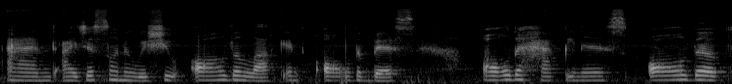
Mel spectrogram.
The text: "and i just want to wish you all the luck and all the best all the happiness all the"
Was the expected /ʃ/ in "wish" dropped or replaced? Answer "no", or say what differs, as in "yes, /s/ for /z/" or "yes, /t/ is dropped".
no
